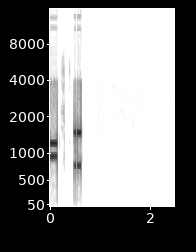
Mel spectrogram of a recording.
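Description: Two short touch-tone keypad beeps, half a second apart, from a phone dialled into a video conference: star then six, the keypress that mutes a phone-in participant.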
